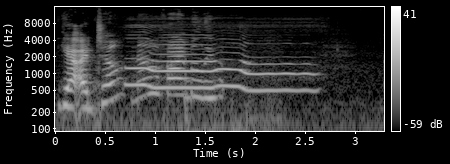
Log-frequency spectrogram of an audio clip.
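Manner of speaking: high slow wailing cry; banshee wail. Pretend. Jokey wail after banshee mention.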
